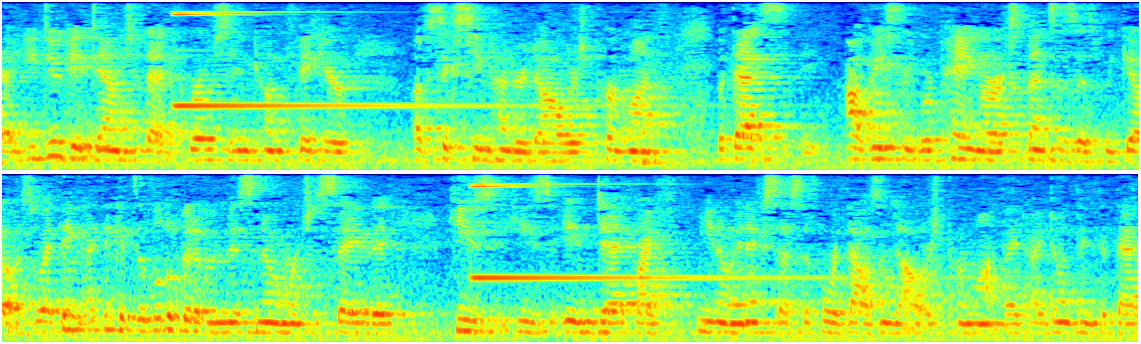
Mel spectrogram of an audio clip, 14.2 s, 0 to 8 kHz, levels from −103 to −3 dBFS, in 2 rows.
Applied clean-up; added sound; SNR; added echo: none; Marimba, xylophone; 9 dB; none.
